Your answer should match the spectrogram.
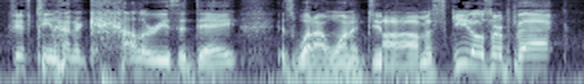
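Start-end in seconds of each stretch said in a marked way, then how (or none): none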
